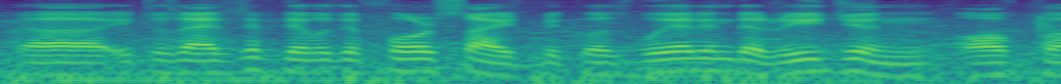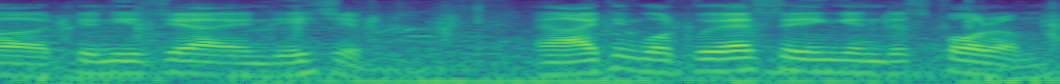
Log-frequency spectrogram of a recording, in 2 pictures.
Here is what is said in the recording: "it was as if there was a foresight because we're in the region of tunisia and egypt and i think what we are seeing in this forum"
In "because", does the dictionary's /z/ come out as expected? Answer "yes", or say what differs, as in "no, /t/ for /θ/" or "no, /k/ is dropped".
yes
